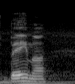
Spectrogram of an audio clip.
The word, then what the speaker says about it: Bema: It's actually the word Bema in Greek. It's an eta, not an epsilon. Not that you care, but epsilon is a short e and eta is a long e. So, it's Bema.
